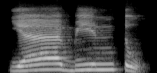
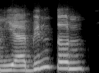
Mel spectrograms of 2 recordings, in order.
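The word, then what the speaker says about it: يا بنتُ: maka tentunya hilang menjadi ya bintu mungkin cowok bisa difahami ah ya bin tuh bukan ya bintun ya bintu ya Ustaz uh ya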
